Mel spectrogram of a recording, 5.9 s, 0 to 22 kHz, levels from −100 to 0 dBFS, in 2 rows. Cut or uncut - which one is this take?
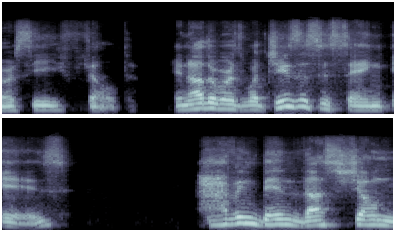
cut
